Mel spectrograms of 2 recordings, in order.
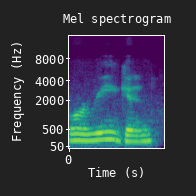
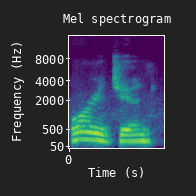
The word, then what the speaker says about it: Origen: Phil pronounced it Origen, but everybody else says Origin.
